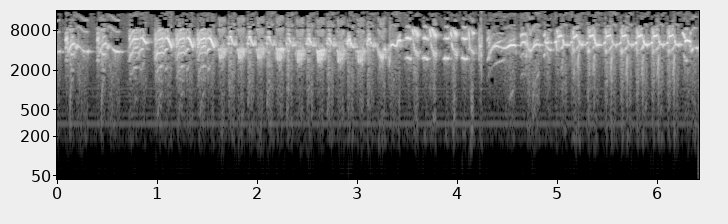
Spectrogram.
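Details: Hooded siskin (pintassilgo) song for teaching a kept bird to sing: a continuous, rapid, high-pitched twittering of trills and chirps, with short whistled notes toward the end and a faint steady low hum beneath.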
